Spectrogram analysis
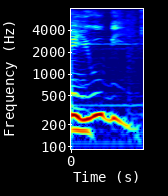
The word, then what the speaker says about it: Juby: Jubi itu ejaan lama, orang-orang yang udah kenal Jubi tuh manggilnya Yubi. Yubi, kenapa tuh? Karena memang sesuai, itu kan Jubi ejaan lama, abjad lama ya. Oke. Bacanya Y gitu kan, Jubi. J jadi Y gitu ya, oke.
